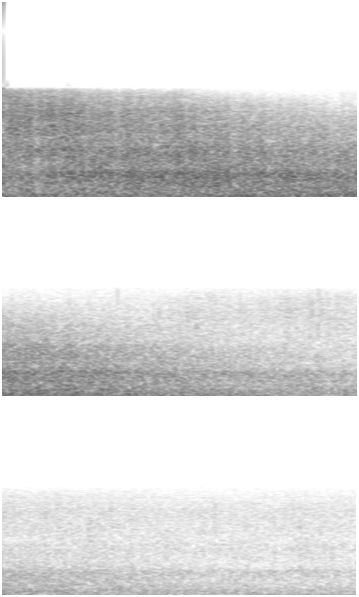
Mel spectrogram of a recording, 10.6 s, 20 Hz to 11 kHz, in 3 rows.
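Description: A slowed-down gunshot from a Smith & Wesson .500 Magnum revolver firing a heavy 635-grain hollow point: a deep, long boom that begins at full strength and slowly fades away over about ten seconds.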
